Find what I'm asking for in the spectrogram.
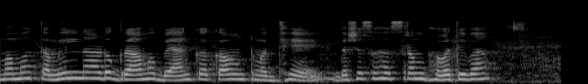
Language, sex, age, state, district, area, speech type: Sanskrit, female, 45-60, Karnataka, Udupi, rural, read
